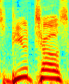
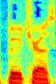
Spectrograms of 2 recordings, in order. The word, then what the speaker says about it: Boutros: Tanner and Drew were attempting to pronounce the names of several UN secretaries. Butos, Brutos, Gali, Dag, Hammer, Scold, Butos, Gahali. Boutros, Gali.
